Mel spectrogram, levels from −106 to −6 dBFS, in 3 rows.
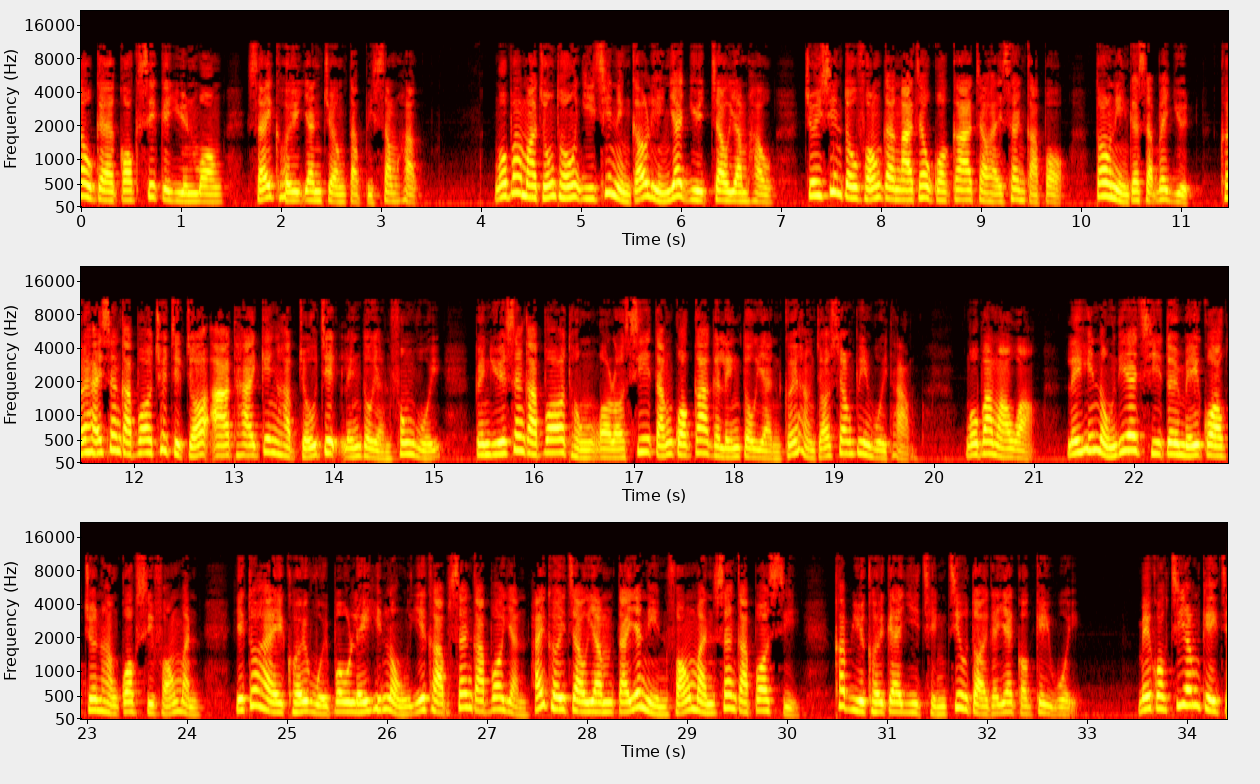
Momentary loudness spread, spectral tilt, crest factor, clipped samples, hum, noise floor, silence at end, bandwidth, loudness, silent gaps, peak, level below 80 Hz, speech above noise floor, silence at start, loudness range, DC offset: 10 LU; -6 dB/octave; 16 dB; under 0.1%; none; -65 dBFS; 0 s; 11.5 kHz; -28 LUFS; none; -12 dBFS; -72 dBFS; 37 dB; 0 s; 3 LU; under 0.1%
